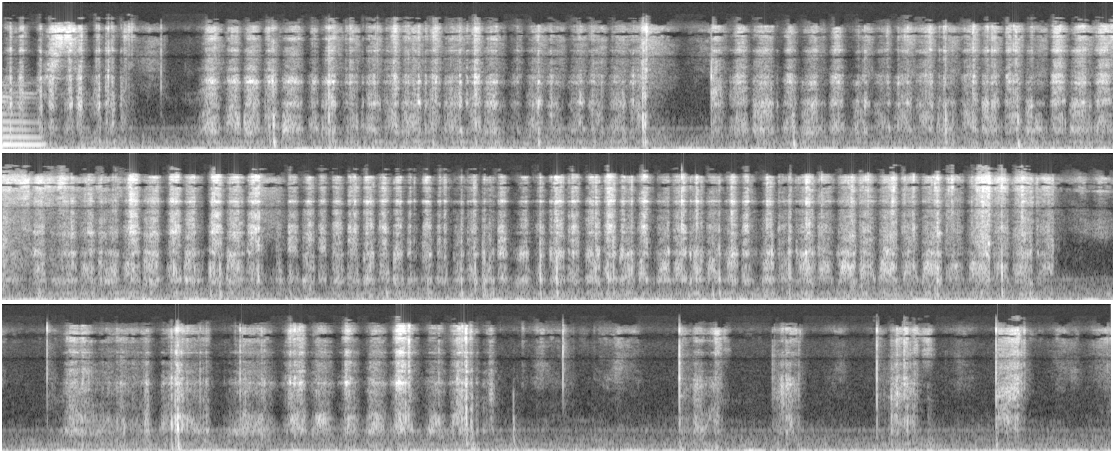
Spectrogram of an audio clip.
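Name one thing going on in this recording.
A metal tool scratches rapidly across a scratch card.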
